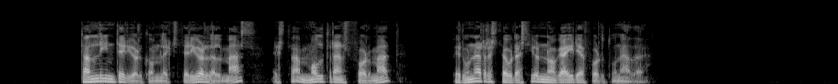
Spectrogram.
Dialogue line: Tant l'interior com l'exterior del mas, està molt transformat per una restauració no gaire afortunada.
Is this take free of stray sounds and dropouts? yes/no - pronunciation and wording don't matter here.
yes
